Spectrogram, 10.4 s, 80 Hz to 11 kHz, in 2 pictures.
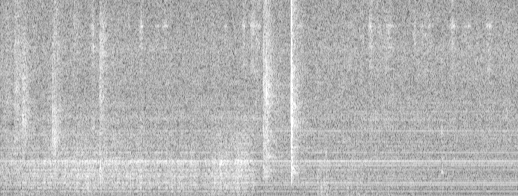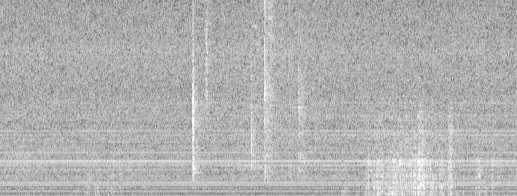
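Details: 1959 Blaupunkt Verona valve radio under restoration on a variable supply near 90–100 volts, about 185–270 mA, AM band, volume raised; steady low buzzy hum at constant level, some audio present but working poorly: mains hum.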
